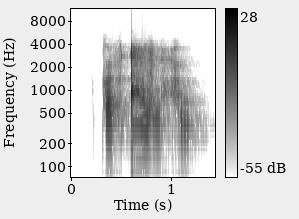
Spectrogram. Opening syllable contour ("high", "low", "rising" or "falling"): low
